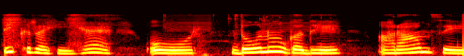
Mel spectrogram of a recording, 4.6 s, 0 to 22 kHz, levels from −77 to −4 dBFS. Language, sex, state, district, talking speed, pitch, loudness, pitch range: Hindi, female, Himachal Pradesh, Shimla, 105 wpm, 235 Hz, -14 LUFS, 220-275 Hz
